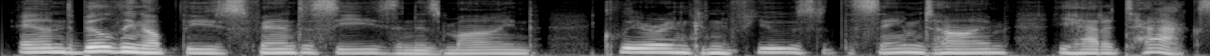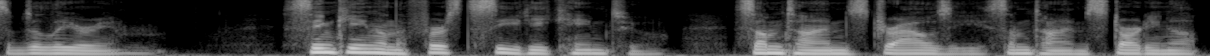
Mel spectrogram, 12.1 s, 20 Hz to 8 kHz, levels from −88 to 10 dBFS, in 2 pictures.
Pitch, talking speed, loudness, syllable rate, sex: 135 Hz, 160 wpm, -20 LUFS, 4.8 syllables/s, male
